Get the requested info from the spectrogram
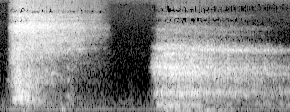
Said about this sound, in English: I do that while I'm in line. So I take a deep breath in, I hold it in through my nose, and then I really release it through my nose.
